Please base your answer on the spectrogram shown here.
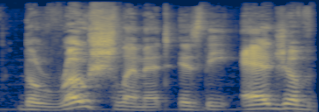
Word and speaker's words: Roche: of that danger zone it's called the Roche limit and that's a little bit of a weird word it's spelled our Oh see h-e-b Roche limit is the edge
